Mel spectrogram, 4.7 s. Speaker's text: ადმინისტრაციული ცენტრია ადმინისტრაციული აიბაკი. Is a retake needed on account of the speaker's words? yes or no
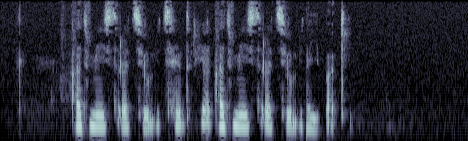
no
